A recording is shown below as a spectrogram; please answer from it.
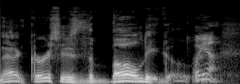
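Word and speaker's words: balde: bald actually comes from an Old English word pronounced bald but spelled b a l d e okay really which in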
